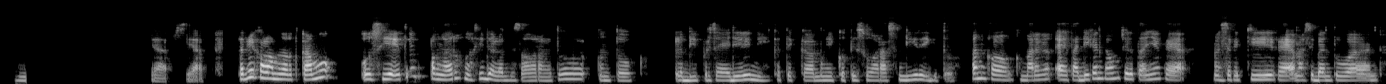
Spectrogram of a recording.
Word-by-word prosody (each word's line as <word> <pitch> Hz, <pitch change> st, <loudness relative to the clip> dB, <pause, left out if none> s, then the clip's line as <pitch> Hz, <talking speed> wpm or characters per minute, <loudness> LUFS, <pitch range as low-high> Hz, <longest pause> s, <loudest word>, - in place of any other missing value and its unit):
Mmm. 180 Hz, -1 st, -7 dB, 1.3 s
Siap -, -, -7 dB
siap. -, -, -6 dB, 0.3 s
Tapi 325 Hz, +8 st, +6 dB
kalau 290 Hz, -3 st, +9 dB
menurut 235 Hz, -3 st, +4 dB
kamu, 230 Hz, +8 st, +6 dB, 0.5 s
usia 245 Hz, +1 st, +5 dB
itu -, -, -8 dB, 0.2 s
pengaruh 235 Hz, +3 st, +2 dB
gak 230 Hz, -4 st, -3 dB
sih 265 Hz, -, -2 dB
dalam 195 Hz, -6 st, +1 dB
seseorang 175 Hz, -1 st, -5 dB
itu, 245 Hz, +3 st, -1 dB, 0.2 s
untuk 180 Hz, -2 st, -6 dB, 0.3 s
lebih 185 Hz, 0 st, 0 dB
percaya 190 Hz, -2 st, -3 dB
diri 195 Hz, +4 st, +2 dB
nih 185 Hz, -3 st, -5 dB
ketika 190 Hz, -2 st, -6 dB
mengikuti 190 Hz, +1 st, -5 dB
suara 185 Hz, -1 st, -2 dB
sendiri, 200 Hz, +3 st, -1 dB
gitu? -, -, -11 dB, 0.2 s
Kan 265 Hz, +2 st, +3 dB
kalau 215 Hz, -4 st, +1 dB
kemaren 210 Hz, +4 st, -2 dB
eh -, -, +5 dB
tadi 200 Hz, +2 st, +2 dB
kan 270 Hz, -, +2 dB
kamu 260 Hz, +1 st, +1 dB
ceritanya 245 Hz, -1 st, 0 dB
kayak, -, -, +1 dB, 0.3 s
masih 210 Hz, 0 st, -3 dB
kecil, 220 Hz, +1 st, +1 dB
kayak 195 Hz, -, +5 dB
masih 195 Hz, +2 st, -3 dB
bantuan. 190 Hz, -, -1 dB
205 Hz, 170 wpm, -22 LUFS, 185-240 Hz, 1.3 s, kalau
